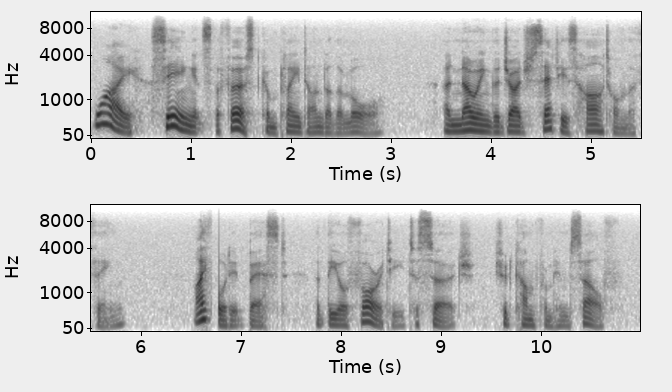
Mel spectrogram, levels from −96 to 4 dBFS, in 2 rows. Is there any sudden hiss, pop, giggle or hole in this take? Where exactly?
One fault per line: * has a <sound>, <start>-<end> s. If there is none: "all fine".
* has a dropout, 6.7-6.8 s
